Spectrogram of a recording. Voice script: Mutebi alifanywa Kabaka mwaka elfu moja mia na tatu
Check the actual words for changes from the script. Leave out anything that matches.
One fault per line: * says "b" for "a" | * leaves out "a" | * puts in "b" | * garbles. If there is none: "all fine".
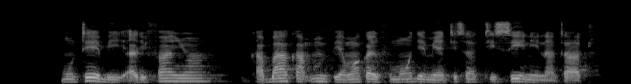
* puts in "mpya"
* puts in "tisa tisini"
